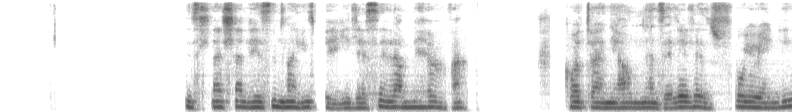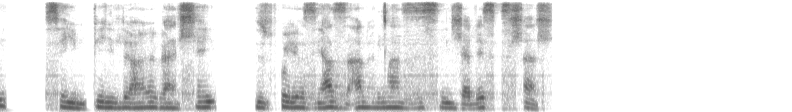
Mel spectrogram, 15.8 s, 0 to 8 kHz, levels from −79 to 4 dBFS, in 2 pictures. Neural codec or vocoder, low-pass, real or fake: none; 7.2 kHz; real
